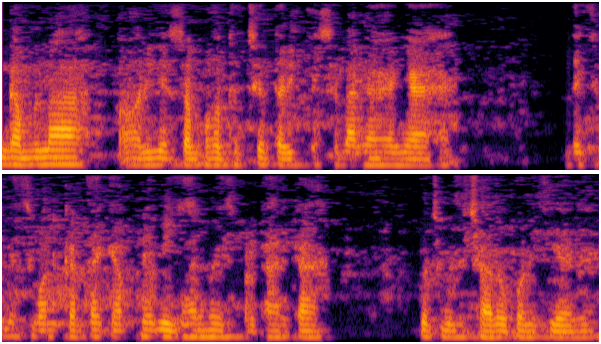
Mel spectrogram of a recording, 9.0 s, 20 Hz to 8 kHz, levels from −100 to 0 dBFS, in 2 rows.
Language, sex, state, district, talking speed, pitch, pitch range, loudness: Hindi, male, Bihar, Purnia, 185 wpm, 115 Hz, 115-120 Hz, -24 LUFS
